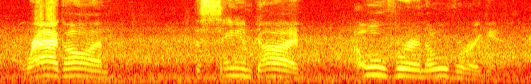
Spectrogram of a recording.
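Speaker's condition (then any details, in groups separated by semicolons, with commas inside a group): No condition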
